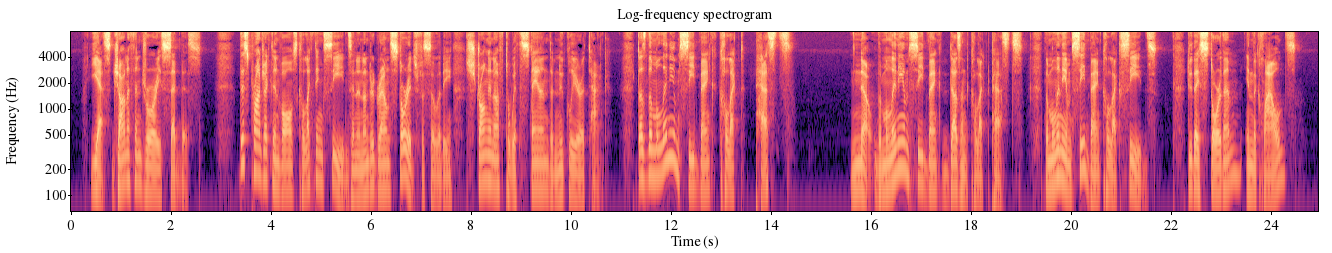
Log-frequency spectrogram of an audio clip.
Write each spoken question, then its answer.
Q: Do they store them in the clouds?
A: No, they don't store them in the clouds.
